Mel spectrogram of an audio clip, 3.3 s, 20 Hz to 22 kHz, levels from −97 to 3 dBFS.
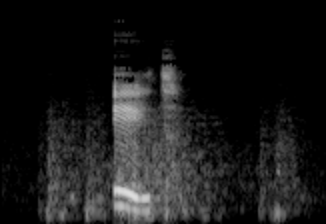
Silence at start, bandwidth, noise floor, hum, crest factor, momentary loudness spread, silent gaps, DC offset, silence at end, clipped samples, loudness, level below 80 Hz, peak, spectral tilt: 1.15 s; 7.8 kHz; -72 dBFS; none; 20 dB; 20 LU; none; under 0.1%; 1.5 s; under 0.1%; -18 LUFS; -78 dBFS; -6 dBFS; -3 dB/octave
